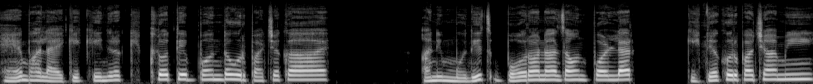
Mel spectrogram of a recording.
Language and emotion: Goan Konkani, fearful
